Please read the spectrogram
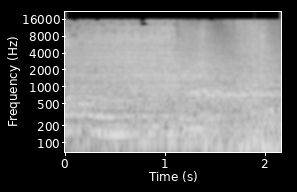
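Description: A rushing whoosh that swells brighter toward the end, with a low held tone beneath it.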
